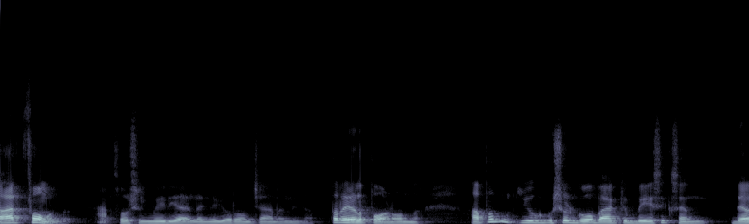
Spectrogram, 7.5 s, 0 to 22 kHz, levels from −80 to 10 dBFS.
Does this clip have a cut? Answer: yes; 1 cut; at 1.0 s

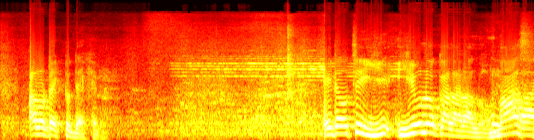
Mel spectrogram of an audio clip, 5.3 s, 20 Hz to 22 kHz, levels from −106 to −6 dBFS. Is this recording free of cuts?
yes; 0 cuts

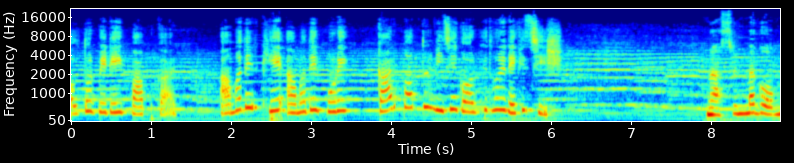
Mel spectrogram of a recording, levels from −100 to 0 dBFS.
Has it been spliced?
no; 0 cuts

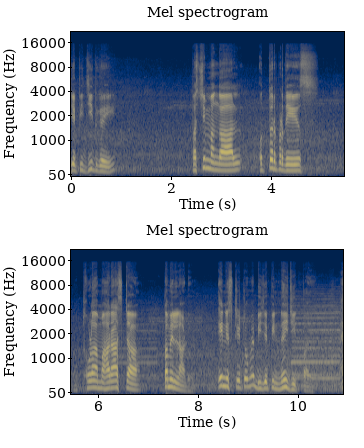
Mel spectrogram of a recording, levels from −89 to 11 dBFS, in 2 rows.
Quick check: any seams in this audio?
no; 0 cuts

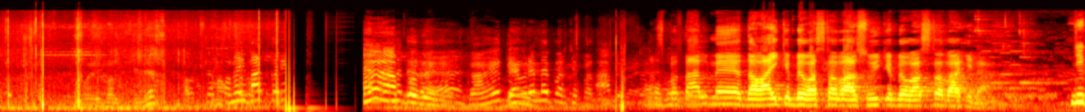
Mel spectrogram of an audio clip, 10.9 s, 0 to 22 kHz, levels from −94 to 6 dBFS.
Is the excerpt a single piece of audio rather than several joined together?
no; 2 cuts; at 2.0 s, 7.0 s

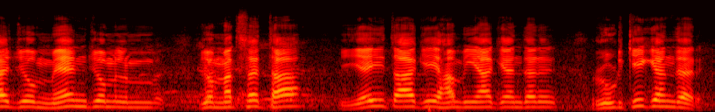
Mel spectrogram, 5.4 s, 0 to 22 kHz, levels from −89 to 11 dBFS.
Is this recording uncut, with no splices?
yes; 0 cuts

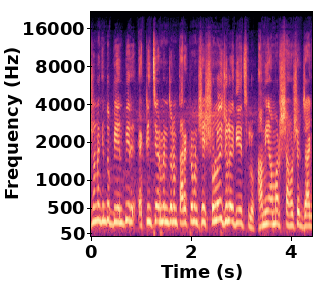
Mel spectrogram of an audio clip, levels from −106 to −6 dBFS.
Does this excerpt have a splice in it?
yes; 2 cuts; at 0.9 s, 3.2 s

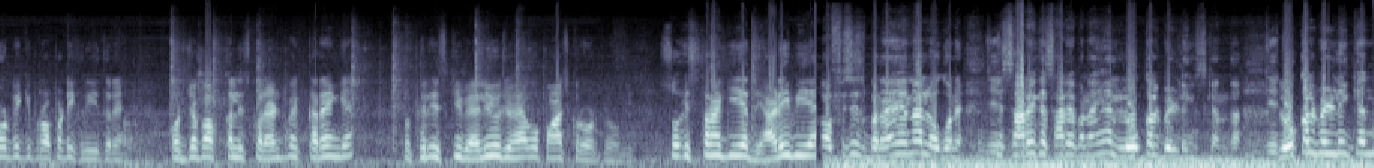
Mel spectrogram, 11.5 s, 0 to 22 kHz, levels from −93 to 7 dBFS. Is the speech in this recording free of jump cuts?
no; 1 cut; at 6.9 s

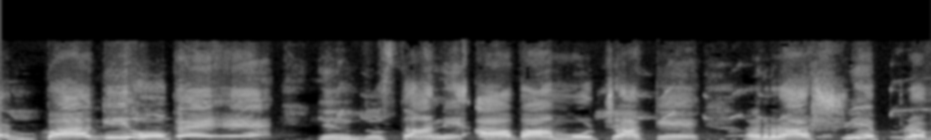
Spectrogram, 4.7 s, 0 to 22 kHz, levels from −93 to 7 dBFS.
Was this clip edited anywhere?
no; 0 cuts

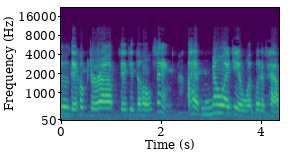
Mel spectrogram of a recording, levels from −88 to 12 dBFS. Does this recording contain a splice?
no; 0 cuts

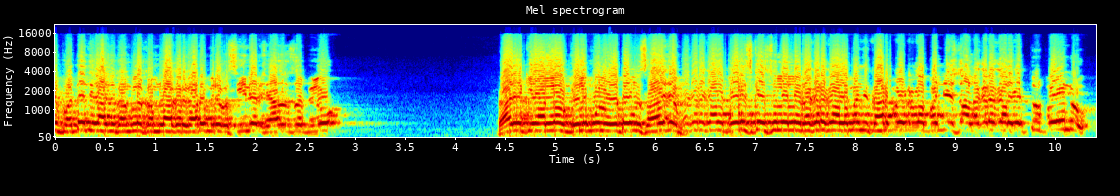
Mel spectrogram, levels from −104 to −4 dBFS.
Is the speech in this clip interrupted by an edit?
yes; 1 cut; at 6.4 s

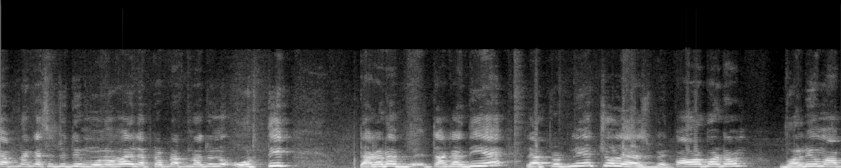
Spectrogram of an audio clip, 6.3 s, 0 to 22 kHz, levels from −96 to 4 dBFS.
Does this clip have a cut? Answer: yes; 1 cut; at 5.0 s

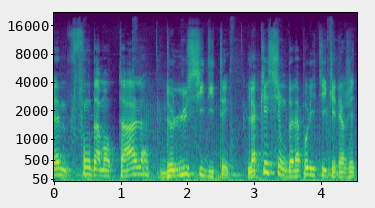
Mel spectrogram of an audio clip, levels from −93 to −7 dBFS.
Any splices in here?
yes; 1 cut; at 2.7 s

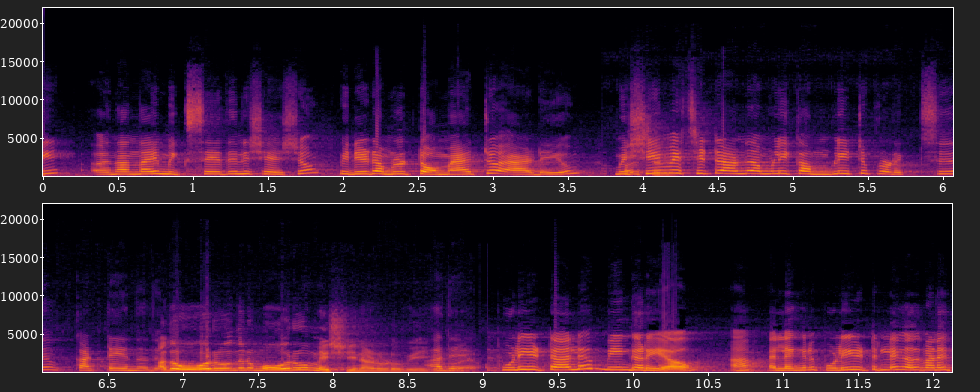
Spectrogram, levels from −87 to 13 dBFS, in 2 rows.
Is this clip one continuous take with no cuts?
no; 2 cuts; at 3.7 s, 9.0 s

